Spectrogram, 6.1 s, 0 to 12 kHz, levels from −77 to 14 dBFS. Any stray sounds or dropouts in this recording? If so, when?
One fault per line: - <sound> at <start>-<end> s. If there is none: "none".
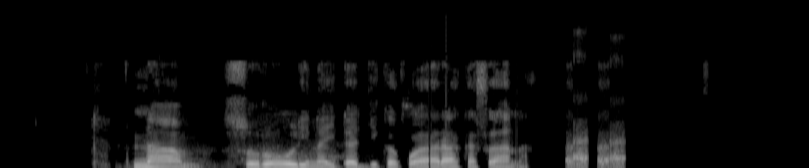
- laugh at 4.2-4.7 s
